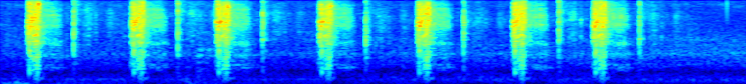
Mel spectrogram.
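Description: A G&G Cobalt Kinetics BAMF airsoft gun fires eight sharp, snappy single shots at a fairly even pace, each one close and loud against a quiet background.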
